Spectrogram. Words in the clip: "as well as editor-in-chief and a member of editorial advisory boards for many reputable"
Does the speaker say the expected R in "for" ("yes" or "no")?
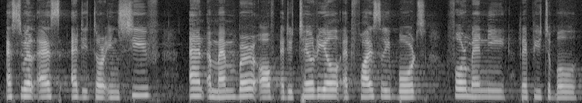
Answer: yes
